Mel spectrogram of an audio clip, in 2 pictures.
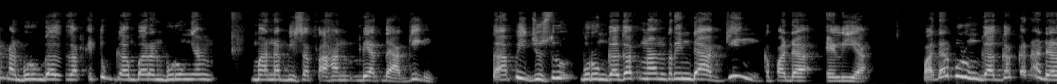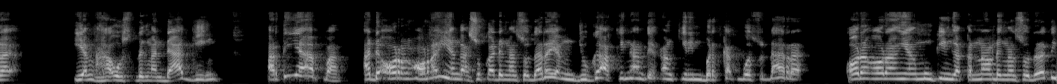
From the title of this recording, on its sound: Audio Zoominar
